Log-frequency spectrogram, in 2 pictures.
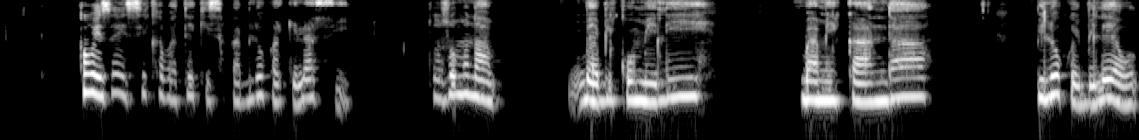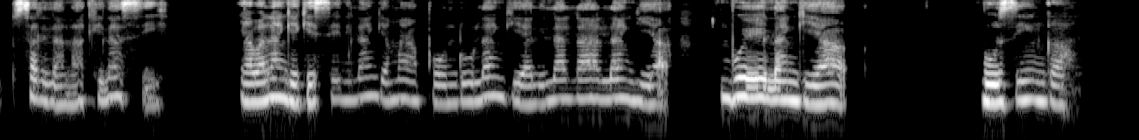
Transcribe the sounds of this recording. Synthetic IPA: a˦wa˦˨e˨za˦e˨si˦kʰa˨ba˨te˦ki˨sḁ˨ka˨bi˨lɔ˦kɔ˨ja˨ke˨la˦si˨ | to˨zo˦mɔ˦na˨ | ba˨bi˨ko˨me˨li˦ | ba˨mi˨ka˨nda˦ | b̥i˨lɔ˦kɔ˨e˨be˨le˦ja˨o˨sa˦le˨la˨na˨kʰe˨la˦sḭ˨ | ja˨βa˨la˦ŋɡi˨ja˨ke˨se˦ni˦la˦ŋɡi˨ja˨ma˦ja˨pʰo˨ndo˨la˦ŋɡi˨ja˨li˨la˦la˦la˦ŋɡi˨ja˨ | mbwe˦la˦ŋɡi˨ja˨ | bo˨zi˦ŋɡa˦

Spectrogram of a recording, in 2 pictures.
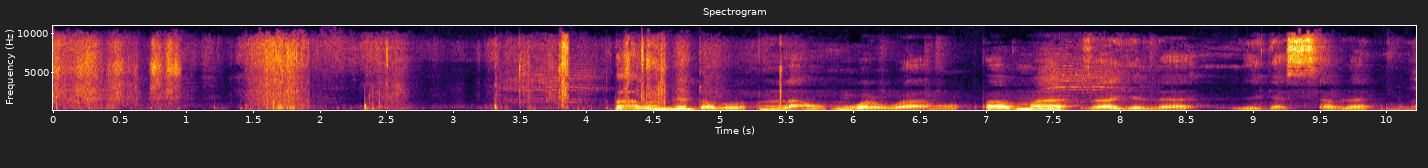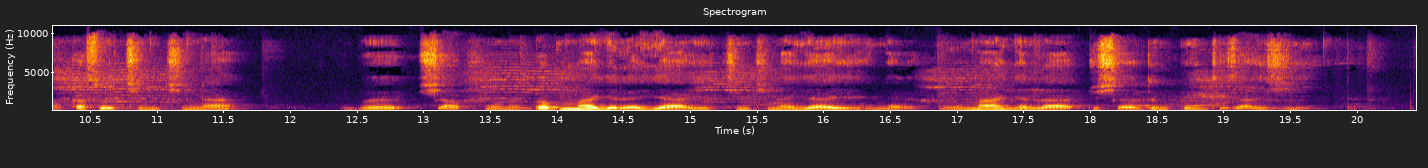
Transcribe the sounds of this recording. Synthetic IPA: pa˦ʔa˦bɨ˦nɨ˦dɔ˨bɨ˦n̩˦la˦ʔɨ˦ŋ̩˦wɔ˦ɾɨ˨waː˦ŋɔ˨pa˦ʔa˦bɨ˦maː˦zaː˦jɛ˦lːa˨ | liː˦ɡa˨sa˦bla˦nɨ˨ma˨ka˦so˦˨t͡ʃi˦nt͡ʃi˦na˦ | bɨ˦ʃa˨ʔpʰuː˦nɨ˨dɔ˦bɨ˦maː˦jɛ˦la˨jaː˦jɛ˨t͡ʃi˦nt͡ʃi˦na˦jaː˦jɛ˨˦ɲɛ˦la˨nɨ˨bɨ˨maː˦ɲɛ˦la˨du˦ʃɛ˦ldɨ˦mpe˦˨n˨tɨ˨za˦ʔʒi˨e˨

